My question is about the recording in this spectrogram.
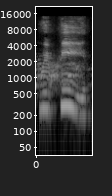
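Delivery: repeat, stressed on the second syllable. Shown as a demonstration. Teacher showing an example, second-syllable stress on repeat. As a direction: say repeat softly, weight on its last syllable. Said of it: "Stress on second syllable".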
